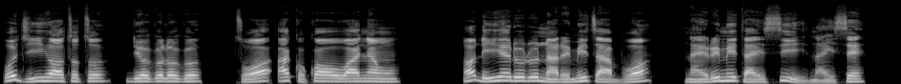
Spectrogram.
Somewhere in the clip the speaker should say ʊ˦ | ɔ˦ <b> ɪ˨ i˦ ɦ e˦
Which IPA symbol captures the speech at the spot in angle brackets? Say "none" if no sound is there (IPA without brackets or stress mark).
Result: d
